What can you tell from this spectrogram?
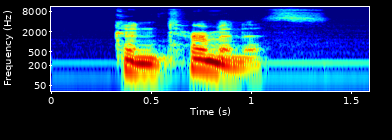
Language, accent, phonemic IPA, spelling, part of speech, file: English, US, /kənˈtɝ.mɪ.nəs/, conterminous, adjective, En-us-conterminous.ogg
- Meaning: Alternative form of coterminous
